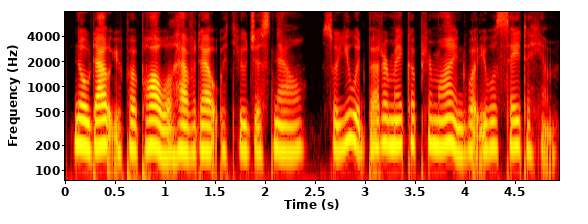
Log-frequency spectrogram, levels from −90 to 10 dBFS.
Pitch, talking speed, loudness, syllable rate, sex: 185 Hz, 315 wpm, -21 LUFS, 6.1 syllables/s, female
